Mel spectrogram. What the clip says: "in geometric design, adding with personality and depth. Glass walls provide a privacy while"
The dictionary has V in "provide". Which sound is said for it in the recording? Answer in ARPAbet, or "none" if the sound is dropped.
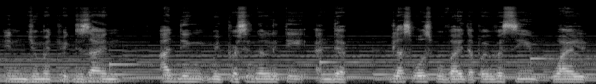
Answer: V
